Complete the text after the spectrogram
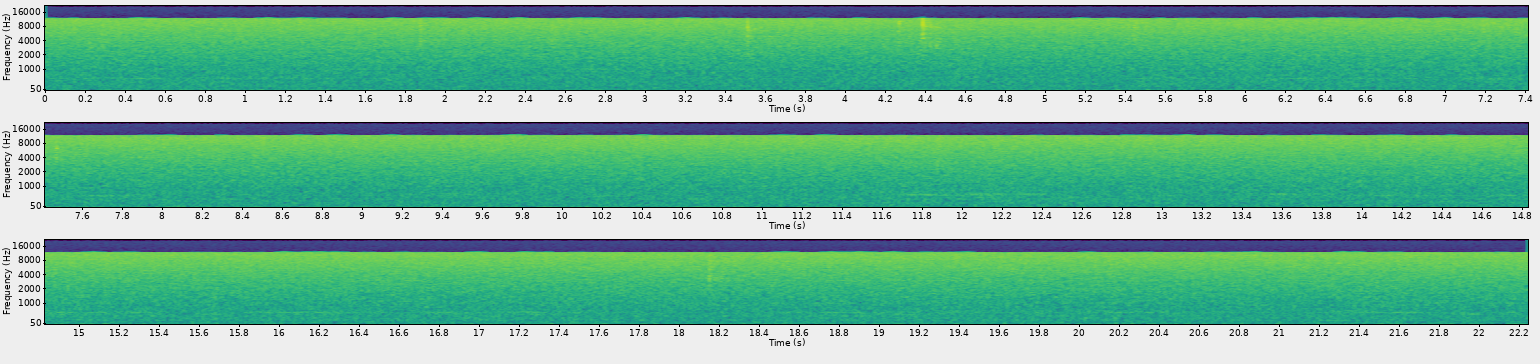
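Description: A blade scrapes and shaves thin curls from a bar of soap, close up.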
